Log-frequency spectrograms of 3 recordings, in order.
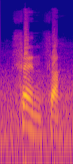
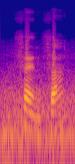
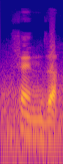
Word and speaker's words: senza: Quindi potete ripetere senza, dopo di me, senza, attenzione perché senza ha la lettera Z, quindi si dice senza in questo caso e non si dice senza.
